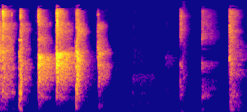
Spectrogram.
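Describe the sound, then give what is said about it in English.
A handful of uneven claps as an online audience unmutes to applaud after a talk. A quick cluster of claps is followed by a brief lull, then a few more scattered claps. “So let's all unmute to give him a round of applause for his great talk.”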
